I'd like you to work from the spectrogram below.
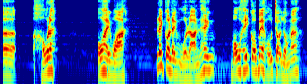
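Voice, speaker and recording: A man's voice: a little high, measured pace, lightly acted. A man voicing a glib, streetwise man in a storybook, colloquial and coaxing. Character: glib, streetwise man placating an angry woman. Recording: music under the voice.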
